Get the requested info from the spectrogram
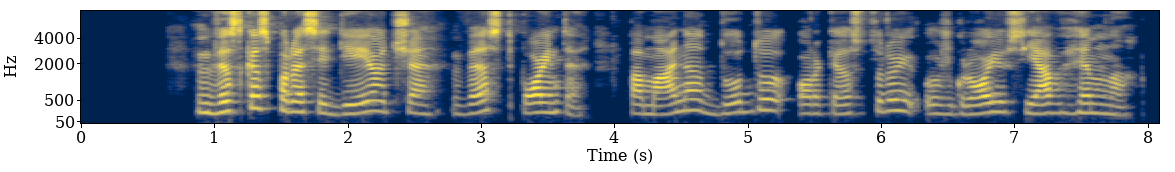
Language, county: Lithuanian, Kaunas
